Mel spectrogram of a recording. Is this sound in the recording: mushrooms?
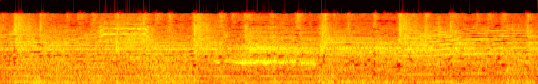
no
